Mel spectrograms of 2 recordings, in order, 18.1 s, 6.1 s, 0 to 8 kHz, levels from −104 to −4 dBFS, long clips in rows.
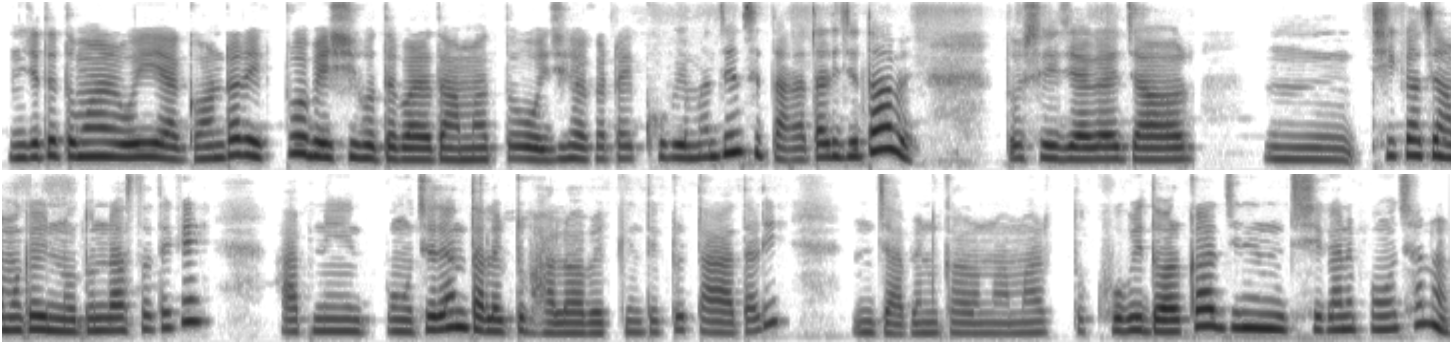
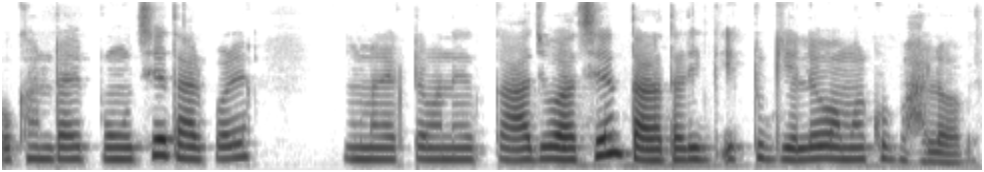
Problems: constant background noise, background conversations at intervals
